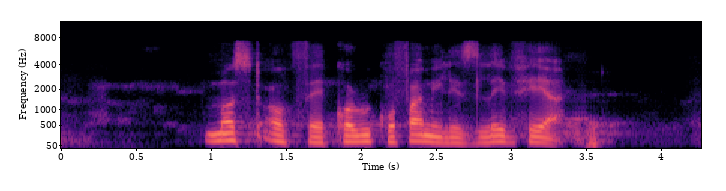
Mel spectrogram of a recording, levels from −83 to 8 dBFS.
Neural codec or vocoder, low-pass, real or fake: codec, 16 kHz, 0.8 kbps, ZipCodec; 7.2 kHz; fake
